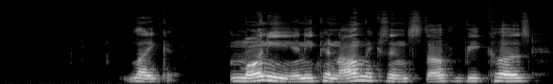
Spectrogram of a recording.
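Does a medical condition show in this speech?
Yes: ataxic cerebral palsy.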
